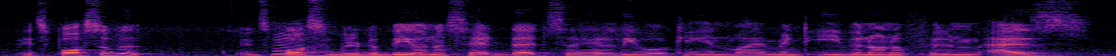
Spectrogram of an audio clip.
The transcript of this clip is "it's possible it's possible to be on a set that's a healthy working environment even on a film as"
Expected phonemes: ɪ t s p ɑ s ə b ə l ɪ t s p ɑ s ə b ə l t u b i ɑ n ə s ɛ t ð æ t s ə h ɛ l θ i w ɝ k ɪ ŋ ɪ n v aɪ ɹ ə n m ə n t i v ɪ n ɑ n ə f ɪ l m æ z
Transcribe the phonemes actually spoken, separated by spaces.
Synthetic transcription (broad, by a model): ɪ t s p ɑ s ə b ə l ɪ t s p ɑ s ə b ə l t u b i ɑ n ə s ɛ t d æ t s ə h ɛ l t i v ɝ k ɪ ŋ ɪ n v aɪ ə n m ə n t i v ɪ n ɑ n ə f ɪ l m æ z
